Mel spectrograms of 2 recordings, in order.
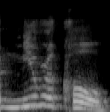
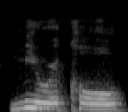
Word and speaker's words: miracle: E a palavra miracle possui esse mesmo som no final do LE. LE em inglês, finalzinho de palavras, nós temos um padrão linguístico, pronúncia ou. Miracle, circle, tá vendo?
